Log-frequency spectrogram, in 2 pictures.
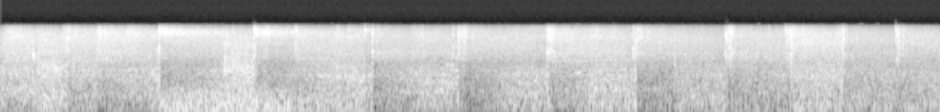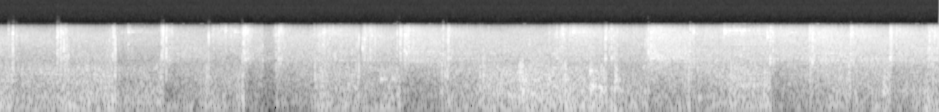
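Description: Drill team's rifles being slapped and handled and their boots stamping on a hardwood gym floor: many sharp smacks and thumps at an irregular rhythm.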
